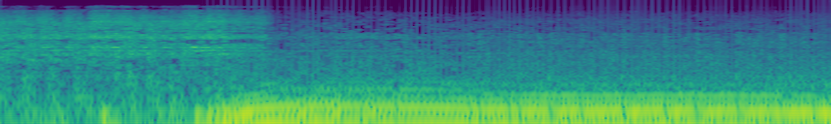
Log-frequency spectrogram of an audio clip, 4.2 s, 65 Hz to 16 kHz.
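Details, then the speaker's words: Nissan Skyline R34 GTR after fuel pump and filter replacement for lost fuel pressure: pump heard priming, brief crank, catches within a second and settles to a steady, even idle; normal start with fuel pressure restored. "we have fuel pressure and the car's running and idling, which is a good sign. That means everything's working the way it should."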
